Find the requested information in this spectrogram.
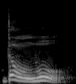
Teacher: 动物, two fourth tones, right?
